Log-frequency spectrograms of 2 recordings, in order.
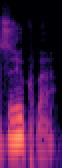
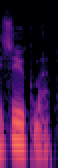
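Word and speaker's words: zeugma: Now, this is an example of what's called zukma, which is spelled zu g a zu gm a zukma. It's a German word.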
